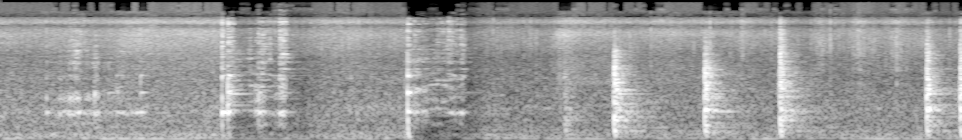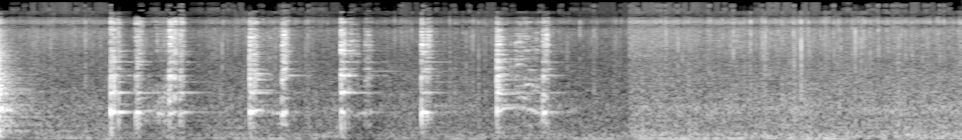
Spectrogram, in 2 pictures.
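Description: Fried rice being stir-fried in a hot pan in hibachi style: steady sizzling with a run of sharp, irregular clanks and scrapes of a utensil against the pan, close and alone.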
